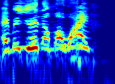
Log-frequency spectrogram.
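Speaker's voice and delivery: high, loud mock confrontation; angry husband. Husband confronting the comic over his wife, high and loud. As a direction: play the jealous husband squaring up.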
